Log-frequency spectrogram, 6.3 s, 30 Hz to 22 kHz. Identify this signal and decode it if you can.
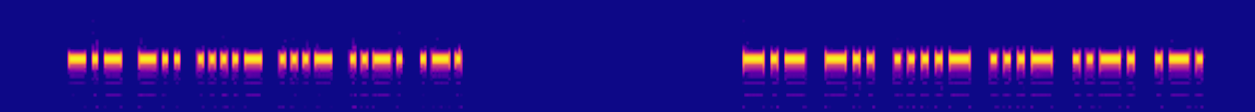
Morse code, heard as a keyed tone, about 42 wpm, 700 Hz. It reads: KD4VFR KD4VFR
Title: Speed Racing - USA 2x3 Call Signs 35wpm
